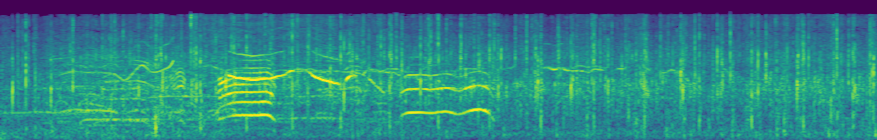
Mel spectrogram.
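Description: A large crowd outdoors at a protest claps for itself enthusiastically, with scattered cheers and whoops rising above the steady applause, which swells early then gradually thins out toward the end.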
